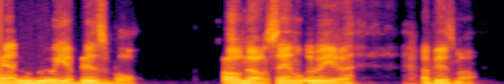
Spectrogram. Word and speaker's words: San Luis Obispo: He planned and published an Adventure Lab in St. Louis Obispo which I probably just butchered, and I'm sorry about that. San Luis Obispo.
